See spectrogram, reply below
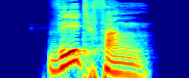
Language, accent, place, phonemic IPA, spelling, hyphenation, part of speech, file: German, Germany, Berlin, /ˈvɪltfaŋ/, Wildfang, Wild‧fang, noun, De-Wildfang.ogg
- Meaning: 1. a rambunctious child (of any gender, but since the 20th century especially a girl) 2. a tomboy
